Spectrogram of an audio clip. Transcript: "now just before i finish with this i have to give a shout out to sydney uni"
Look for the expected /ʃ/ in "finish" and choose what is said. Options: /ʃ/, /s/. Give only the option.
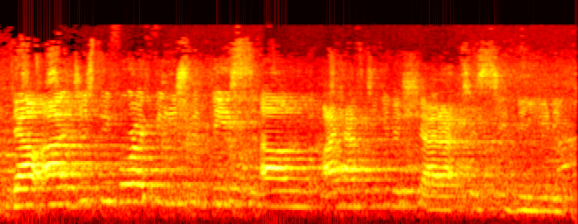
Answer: /ʃ/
